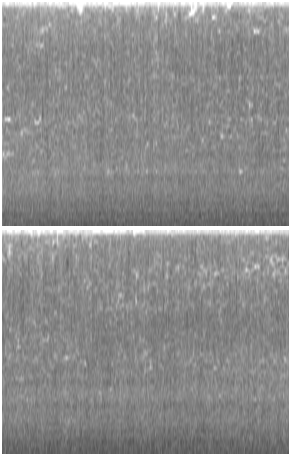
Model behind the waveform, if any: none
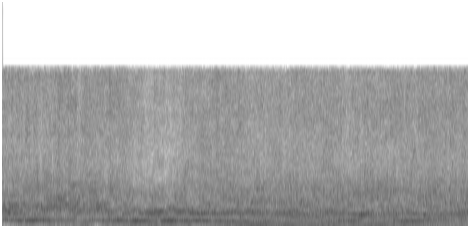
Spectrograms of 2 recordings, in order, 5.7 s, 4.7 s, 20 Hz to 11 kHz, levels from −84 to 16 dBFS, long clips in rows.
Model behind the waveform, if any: codec, HILCodec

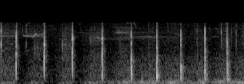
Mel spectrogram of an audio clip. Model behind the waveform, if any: none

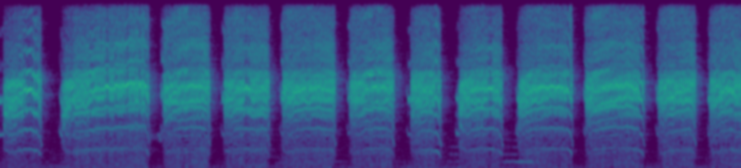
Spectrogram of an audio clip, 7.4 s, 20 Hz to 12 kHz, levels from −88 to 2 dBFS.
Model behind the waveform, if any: none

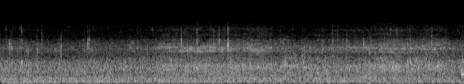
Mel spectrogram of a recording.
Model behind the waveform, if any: none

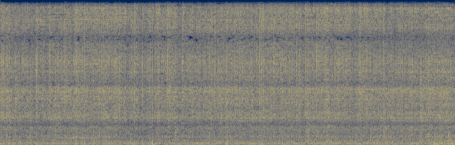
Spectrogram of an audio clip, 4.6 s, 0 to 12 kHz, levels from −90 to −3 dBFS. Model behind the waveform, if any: none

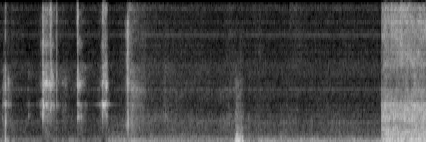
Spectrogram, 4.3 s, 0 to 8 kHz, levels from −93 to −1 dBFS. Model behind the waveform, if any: codec, HILCodec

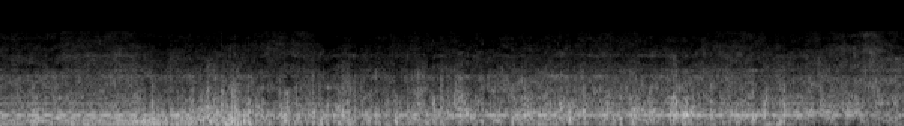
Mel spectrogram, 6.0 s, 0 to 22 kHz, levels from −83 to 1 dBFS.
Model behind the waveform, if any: codec, HILCodec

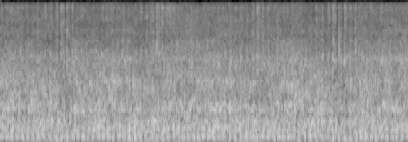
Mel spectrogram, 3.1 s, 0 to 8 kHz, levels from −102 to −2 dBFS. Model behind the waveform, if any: codec, HILCodec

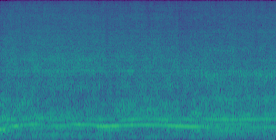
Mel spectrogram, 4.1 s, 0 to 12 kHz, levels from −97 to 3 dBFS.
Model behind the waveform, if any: codec, HILCodec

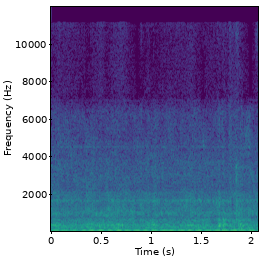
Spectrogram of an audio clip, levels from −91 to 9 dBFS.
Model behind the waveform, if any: codec, HILCodec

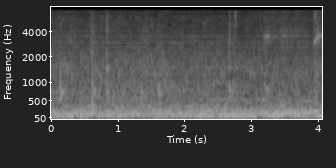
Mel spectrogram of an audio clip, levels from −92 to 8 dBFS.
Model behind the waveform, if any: codec, HILCodec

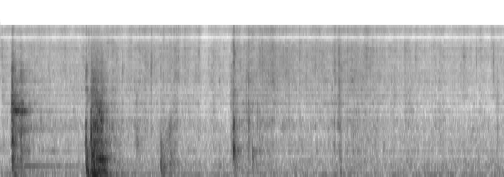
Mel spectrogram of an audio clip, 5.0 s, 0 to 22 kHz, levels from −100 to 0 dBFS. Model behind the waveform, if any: codec, HILCodec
